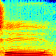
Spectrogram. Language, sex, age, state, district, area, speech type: Punjabi, female, 30-45, Punjab, Mansa, urban, read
